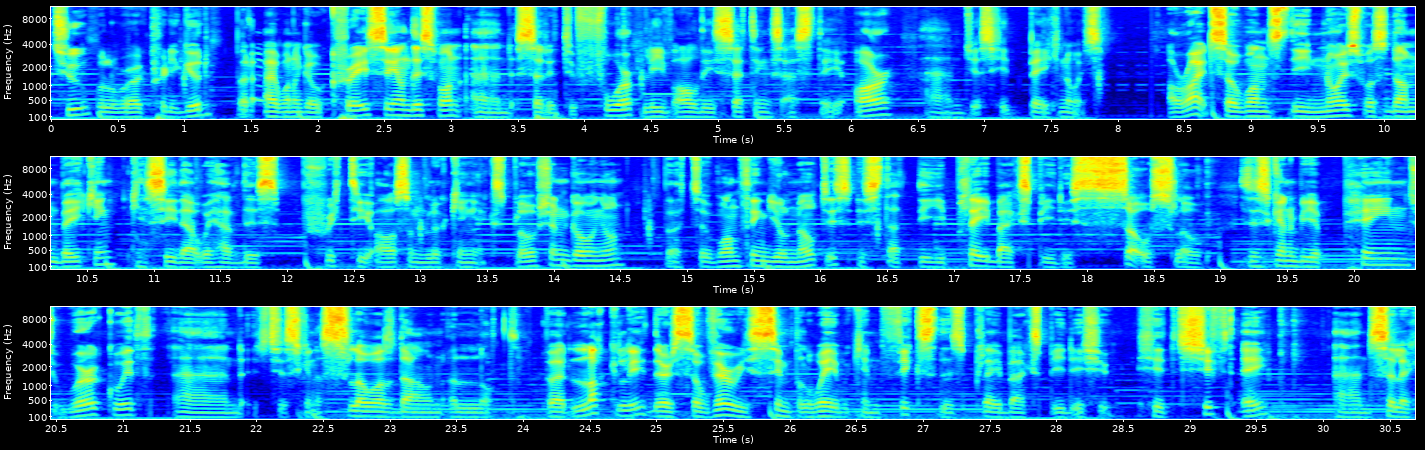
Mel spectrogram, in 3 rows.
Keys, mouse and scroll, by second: 0.8-3.1 shift+middle drag, 3.1-4.3 drag, 7.6 click, 8.1-8.5 middle drag, 8.5 scroll up 1, 8.7-11.3 middle drag, 11.3-11.9 scroll up 1, 11.9-13.2 middle drag, 13.2 scroll up 1, 13.4-14.8 middle drag, 14.8-15.4 scroll up 1, 15.4-18.4 middle drag, 19.8-22.7 drag, 23.0-24.7 middle drag, 24.7 scroll up 1, 24.9 middle click, 25.3-25.6 scroll down 3, 28.5 shift+a, 28.9 click, 29.8 shift+a.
